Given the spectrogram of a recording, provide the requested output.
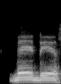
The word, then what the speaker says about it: Mandan: You said Dan, just like the Mandan, Mandan. Dan, right?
